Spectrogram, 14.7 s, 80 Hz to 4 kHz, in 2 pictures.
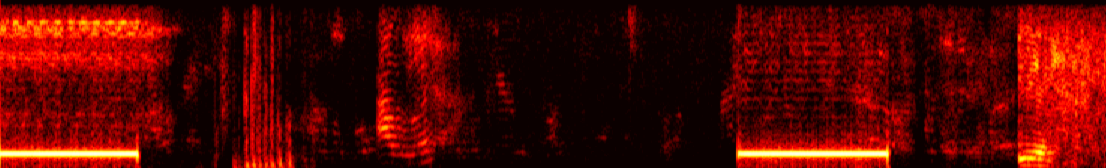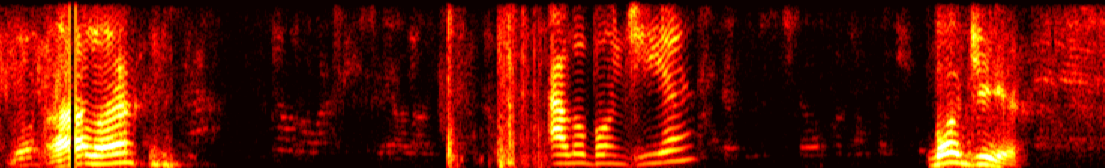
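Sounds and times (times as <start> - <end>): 
telephone ringing with an incoming call: 0.0 - 1.0, 4.9 - 5.9
speech: 7.7 - 8.4, 11.1 - 12.1, 13.6 - 14.3.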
